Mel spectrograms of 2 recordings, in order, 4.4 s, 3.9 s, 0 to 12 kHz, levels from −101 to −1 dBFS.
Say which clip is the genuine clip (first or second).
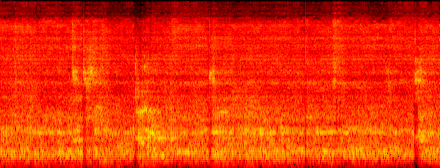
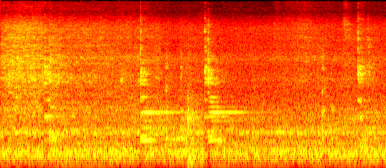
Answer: second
